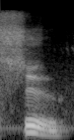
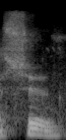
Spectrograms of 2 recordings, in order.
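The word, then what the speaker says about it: Sioux: gravestone and it's um a how do you pronounce s i o u x Su s i yes Sue s i o u x yeah Sue Sue Chief named um walking bear and I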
